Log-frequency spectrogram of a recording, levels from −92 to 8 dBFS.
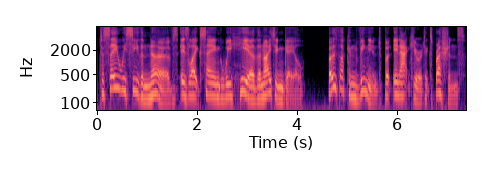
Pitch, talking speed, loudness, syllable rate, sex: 145 Hz, 155 wpm, -21 LUFS, 4.7 syllables/s, male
